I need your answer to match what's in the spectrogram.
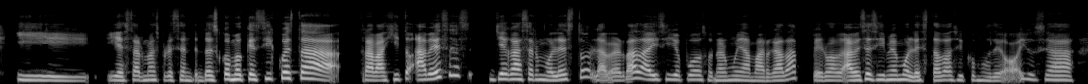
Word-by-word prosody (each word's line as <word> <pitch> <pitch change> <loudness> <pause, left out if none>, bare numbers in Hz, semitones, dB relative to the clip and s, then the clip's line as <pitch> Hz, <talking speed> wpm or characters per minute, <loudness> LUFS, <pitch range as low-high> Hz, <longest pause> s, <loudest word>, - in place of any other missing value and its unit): y 190 -5 -2
y 195 - -2
estar 190 +2 -1
más 205 +1 -1
presente. 195 -1 -5
Entonces, 205 +1 -1
como 230 -1 +4
que 230 +1 +3
sí 260 +5 -3
cuesta 270 -5 +4
trabajito. 200 +2 +1
A 220 - +6
veces 380 - +1
llega 240 +2 +3
a - - +1
ser 230 0 -3
molesto, 220 - -1
la - - -1
verdad, 200 +10 +1
ahí 225 -3 +3
sí 230 +1 -9
yo 220 -1 -2
puedo 215 +1 -4
sonar 185 -2 -4
muy 200 0 -3
amargada, 185 +8 -1
pero 185 +1 -3
a 185 0 +1
a - - +5
veces 200 +6 +1
sí 215 0 -1
me 220 - +2
he - - +1
molestado 185 -3 -1
así 205 -1 -4
como 190 -3 -7
de: 175 0 -5
"Ay, 250 - -4
o - - -6
sea 205 -2 -2
205 Hz, 220 wpm, -23 LUFS, 190-230 Hz, -, A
